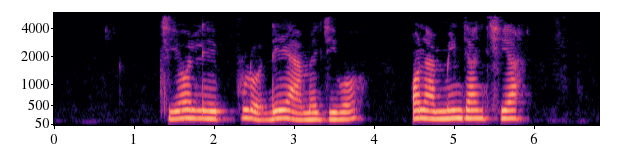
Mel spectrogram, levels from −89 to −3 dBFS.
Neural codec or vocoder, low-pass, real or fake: none; 5.4 kHz; real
